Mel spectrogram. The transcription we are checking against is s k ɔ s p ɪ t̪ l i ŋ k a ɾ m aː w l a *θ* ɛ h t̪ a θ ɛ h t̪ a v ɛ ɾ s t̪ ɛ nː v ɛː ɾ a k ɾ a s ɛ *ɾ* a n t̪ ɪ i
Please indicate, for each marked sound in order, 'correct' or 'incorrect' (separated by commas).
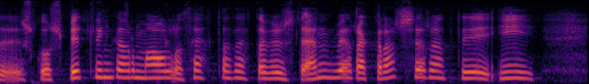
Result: correct, correct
